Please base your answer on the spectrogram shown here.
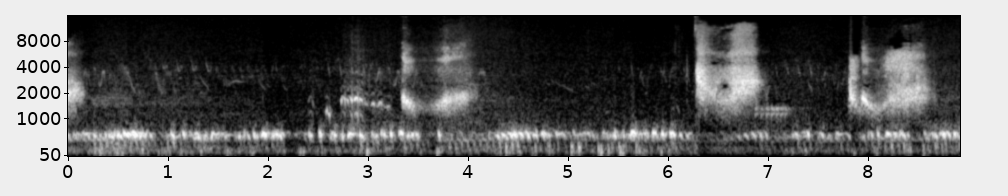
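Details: Lekking black grouse. A continuous deep rookooing murmur runs underneath, and several loud, airy hissing sneezes burst out at intervals over it.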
